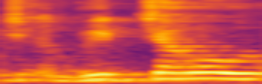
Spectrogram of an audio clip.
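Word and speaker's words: Virchow: রাডলফ ভিরকাউ। ভিরচাও উচ্চারণ করো, ভিরকাউ উচ্চারণ করতে পারো।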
